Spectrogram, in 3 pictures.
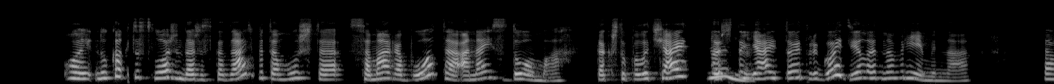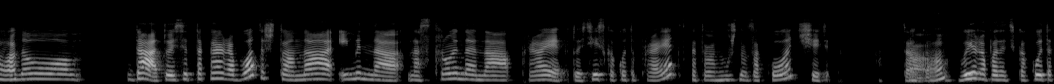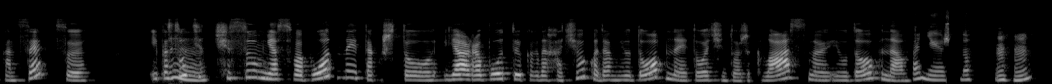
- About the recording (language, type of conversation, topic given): Russian, podcast, Расскажи о случае, когда тебе пришлось заново учиться чему‑то?
- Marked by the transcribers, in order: surprised: "Мгм"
